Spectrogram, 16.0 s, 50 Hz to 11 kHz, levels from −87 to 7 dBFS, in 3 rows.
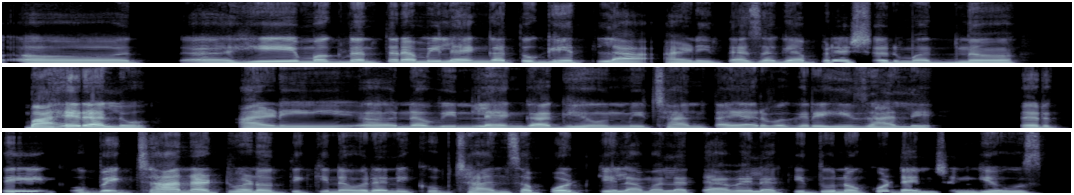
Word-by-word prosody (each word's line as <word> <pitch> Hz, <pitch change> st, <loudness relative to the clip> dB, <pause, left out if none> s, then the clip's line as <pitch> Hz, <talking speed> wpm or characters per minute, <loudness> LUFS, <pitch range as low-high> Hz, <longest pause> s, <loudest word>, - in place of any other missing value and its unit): अ, -, -, -5 dB, 0.8 s
अ, 180 Hz, 0 st, -2 dB
हे 210 Hz, +2 st, +6 dB
मग 225 Hz, 0 st, +1 dB
नंतर 220 Hz, +1 st, +1 dB
आम्ही 225 Hz, +1 st, +3 dB
लेहेंगा 205 Hz, -2 st, +3 dB
तो 235 Hz, -, +2 dB
घेतला 235 Hz, -6 st, 0 dB, 0.2 s
आणि 170 Hz, +1 st, -3 dB
त्या 180 Hz, -, -2 dB
सगळ्या 185 Hz, 0 st, -2 dB
प्रेशरमधनं 190 Hz, +2 st, -1 dB, 0.4 s
बाहेर 235 Hz, +3 st, +8 dB
आलो 190 Hz, -1 st, +3 dB, 0.5 s
आणि 185 Hz, 0 st, -2 dB
अ, 180 Hz, -1 st, -1 dB
नवीन 190 Hz, +2 st, -2 dB
लेहेंगा 190 Hz, -1 st, +2 dB
घेऊन 200 Hz, +1 st, -2 dB
मी 200 Hz, 0 st, -4 dB
छान 190 Hz, 0 st, -4 dB
तयार 180 Hz, 0 st, -1 dB
वगैरेही 195 Hz, +4 st, -2 dB
झाले. 190 Hz, -5 st, -2 dB, 0.5 s
तर 205 Hz, -1 st, +1 dB
ते 210 Hz, +1 st, 0 dB, 0.2 s
खूप 255 Hz, -1 st, -2 dB
एक 260 Hz, -1 st, +1 dB
छान 230 Hz, -1 st, +5 dB
आठवण 220 Hz, 0 st, +3 dB
होती, 200 Hz, -1 st, -3 dB
की 220 Hz, +3 st, -10 dB
नवऱ्याने 200 Hz, +1 st, 0 dB
खूप 235 Hz, -2 st, -10 dB
छान 195 Hz, 0 st, -2 dB
सपोर्ट 195 Hz, 0 st, 0 dB
केला 175 Hz, -5 st, -3 dB
मला 165 Hz, 0 st, -4 dB
त्यावेळेला 165 Hz, +1 st, -2 dB
की 200 Hz, -, -7 dB
"तू 225 Hz, -, -2 dB
नको 210 Hz, 0 st, -2 dB
टेन्शन 185 Hz, -2 st, -3 dB
घेऊस. 175 Hz, -1 st, -4 dB
195 Hz, 170 wpm, -22 LUFS, 185-215 Hz, 0.8 s, बाहेर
